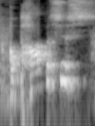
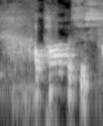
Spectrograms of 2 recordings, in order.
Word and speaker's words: apophasis: So there's two inquiry methodologies, apophasis and cataphasis. Most people will never have heard of either of these terms, and that's okay. All right? Apophasis.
